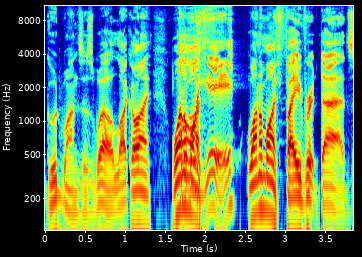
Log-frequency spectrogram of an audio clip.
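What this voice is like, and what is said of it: Usual voice. Nothing is said of it.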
